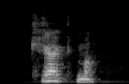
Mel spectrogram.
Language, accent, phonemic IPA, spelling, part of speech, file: French, Canada, /kʁak.mɑ̃/, craquements, noun, LL-Q150 (fra)-craquements.wav
- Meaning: plural of craquement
